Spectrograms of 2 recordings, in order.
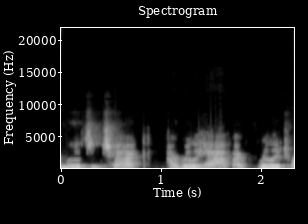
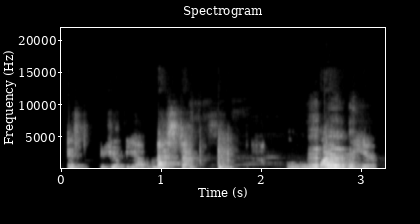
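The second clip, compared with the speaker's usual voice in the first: stern scolding; 3 semitones higher, 5 dB louder than usual. Retold or imitated. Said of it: "I'm like".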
